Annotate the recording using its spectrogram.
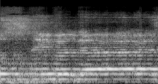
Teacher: Nah ini ba yang sukun kita tunaikan sifat qalqalahnya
